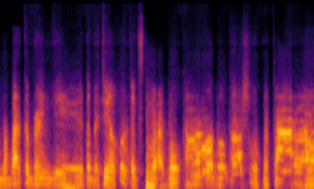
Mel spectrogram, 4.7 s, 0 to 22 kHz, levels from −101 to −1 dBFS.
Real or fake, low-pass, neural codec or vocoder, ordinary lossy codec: fake; 19.8 kHz; codec, 44.1 kHz, 0.9 kbps, DAC; Opus, 24 kbps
